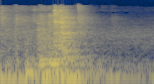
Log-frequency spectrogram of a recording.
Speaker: se vocês escutaram quando ele acabou de fechar ele fez um um barulho de estalo muito grande não é normal tá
